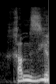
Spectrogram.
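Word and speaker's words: Chamsin: Sag mal, wie entsteht da denn äh, der, wie heißt das, Ram, Ramsin? Genau, Betonung auf dem I.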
